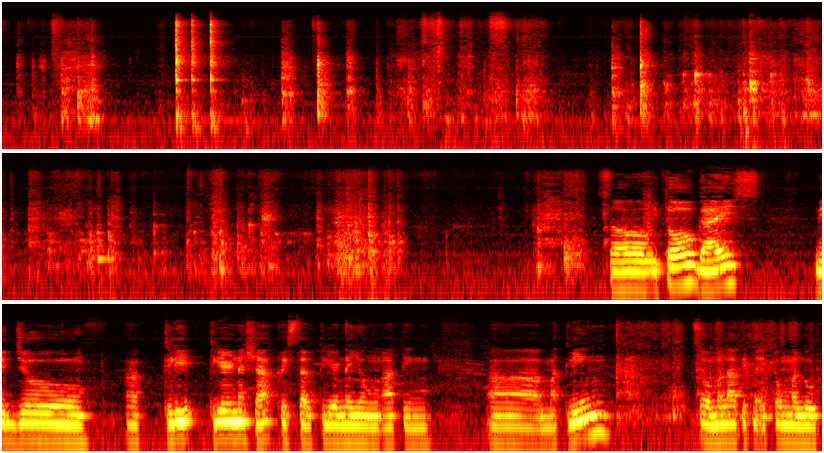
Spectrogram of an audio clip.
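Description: Liquid sloshes and splashes in a pot as it is stirred.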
